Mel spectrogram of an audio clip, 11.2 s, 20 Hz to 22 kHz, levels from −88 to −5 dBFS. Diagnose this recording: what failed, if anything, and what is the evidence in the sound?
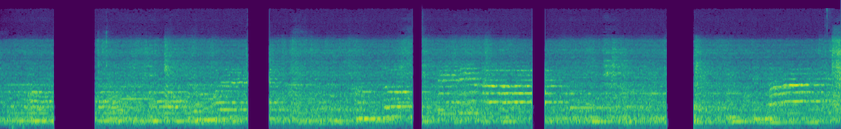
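Bluetooth stall, five times: the sound drops to silence at 0.72 s for about 0.56 s, at 3.30 s for about 0.30 s, at 5.50 s for about 0.13 s, at 7.10 s for about 0.18 s, and at 8.89 s for about 0.37 s, each time resuming afterwards. The stage is the wireless playback link. The likely cause is radio interference delaying packets, so the receiver's buffer ran empty and output paused until retransmitted audio arrived.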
